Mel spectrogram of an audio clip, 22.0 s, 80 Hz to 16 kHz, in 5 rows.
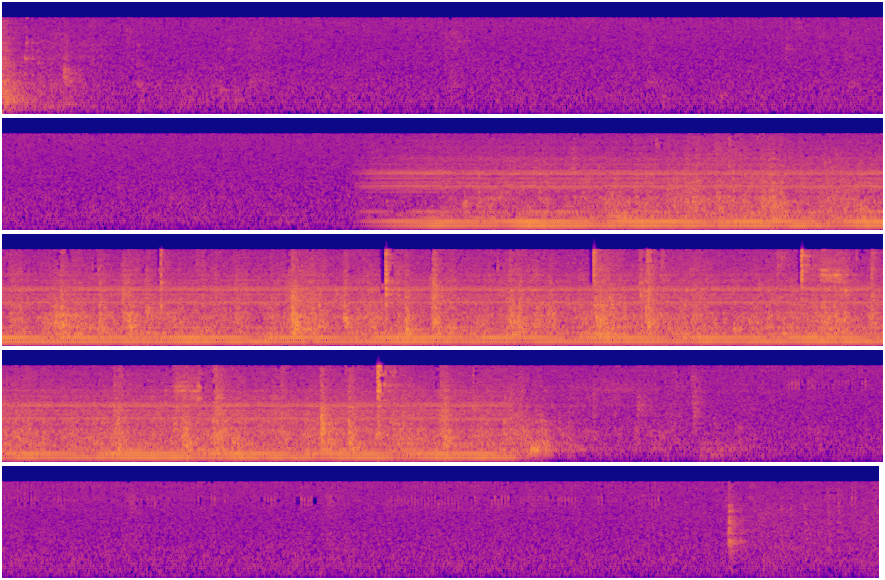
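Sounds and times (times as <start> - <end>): washing machine humming: 6.2 - 16.3.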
